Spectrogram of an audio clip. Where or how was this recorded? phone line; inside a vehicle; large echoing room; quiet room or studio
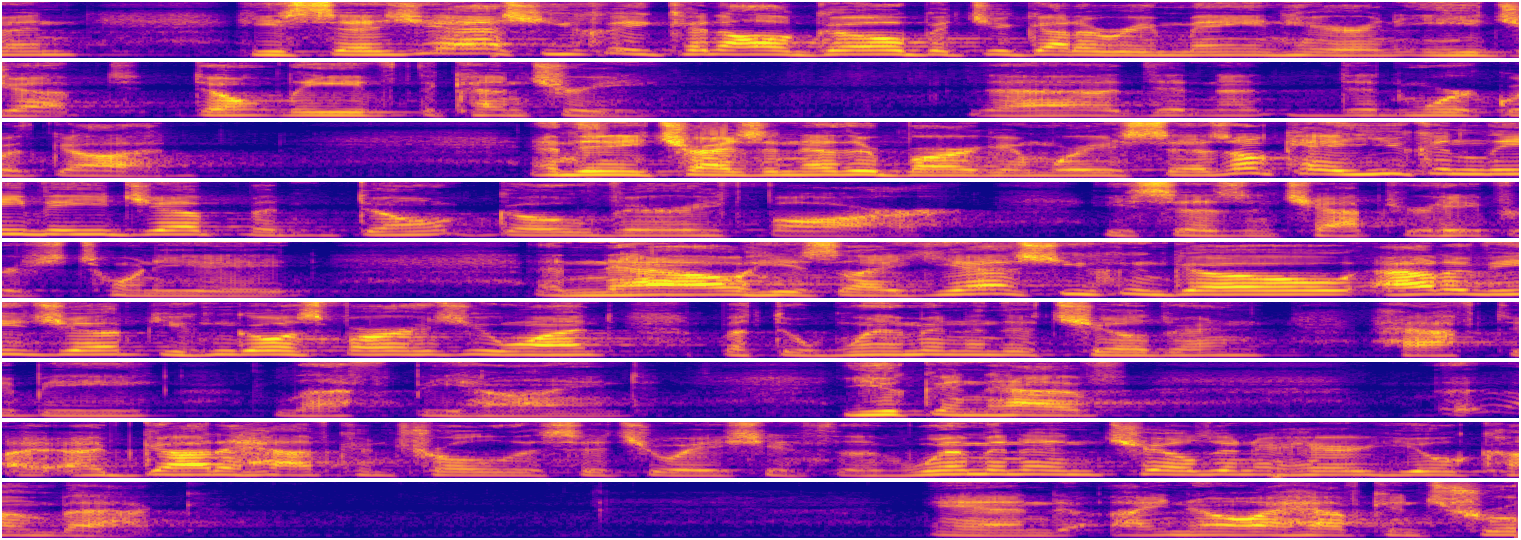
large echoing room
